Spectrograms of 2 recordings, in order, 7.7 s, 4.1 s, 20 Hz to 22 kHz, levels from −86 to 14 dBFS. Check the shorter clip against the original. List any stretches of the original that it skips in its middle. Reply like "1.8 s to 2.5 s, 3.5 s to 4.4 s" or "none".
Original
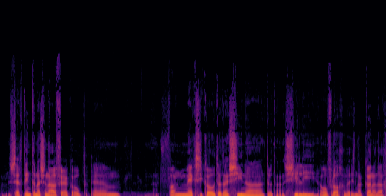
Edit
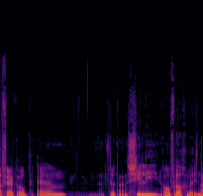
3.3 s to 5.3 s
